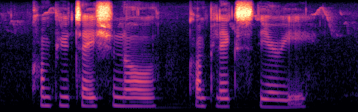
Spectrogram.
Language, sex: English, female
